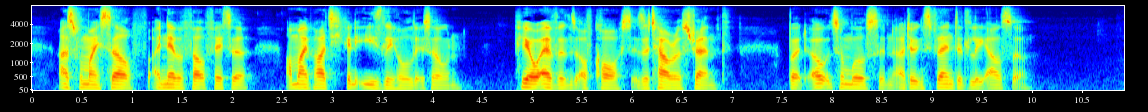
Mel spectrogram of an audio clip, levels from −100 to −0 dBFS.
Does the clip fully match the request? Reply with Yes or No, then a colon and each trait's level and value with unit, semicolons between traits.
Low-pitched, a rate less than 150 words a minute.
No: low, 115 Hz; average, 175 wpm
